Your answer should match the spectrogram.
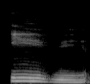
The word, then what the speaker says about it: Evie: Eevee. Like Eevee. Okay, I'm gonna I'm gonna write that down really big. Okay. Eevee. What's that? Like the Pokemon.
